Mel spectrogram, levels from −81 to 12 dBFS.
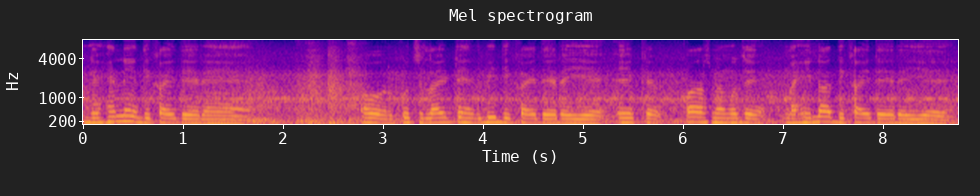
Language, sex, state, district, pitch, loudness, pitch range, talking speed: Hindi, male, Rajasthan, Bikaner, 150 Hz, -14 LUFS, 140-160 Hz, 150 wpm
